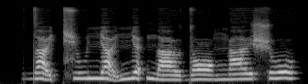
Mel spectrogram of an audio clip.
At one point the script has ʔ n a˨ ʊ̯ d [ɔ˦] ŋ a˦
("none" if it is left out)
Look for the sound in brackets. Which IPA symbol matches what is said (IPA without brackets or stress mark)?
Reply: ɔ˨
